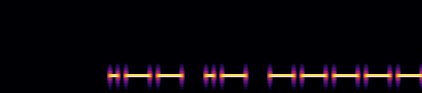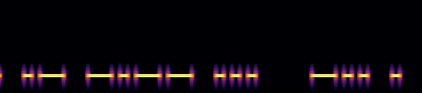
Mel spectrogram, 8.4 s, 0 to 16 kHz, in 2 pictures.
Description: Morse code, heard as a keyed tone, about 15 wpm, 700 Hz. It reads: WA0AYS DE
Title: USA Callsign DE Callsign - 6 Characters - 15wpm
